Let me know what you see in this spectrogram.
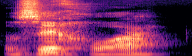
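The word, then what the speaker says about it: zeroa: Esse era o zeroá, ou zeroá. É melhor pronunciar zeroá, que era o cordeiro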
